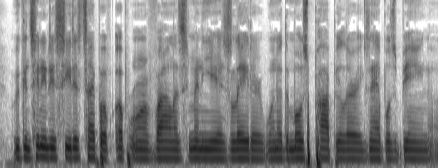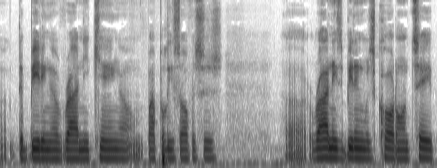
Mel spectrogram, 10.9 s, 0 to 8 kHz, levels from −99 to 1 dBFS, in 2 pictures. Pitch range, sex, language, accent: 115-125 Hz, male, English, American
